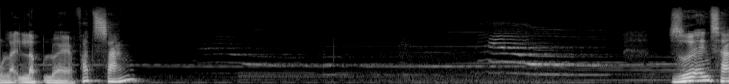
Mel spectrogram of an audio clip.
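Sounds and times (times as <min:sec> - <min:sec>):
speech: 0:00.1 - 0:01.5, 0:06.7 - 0:07.2
black cat meowing: 0:01.9 - 0:03.7, 0:04.8 - 0:06.2.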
